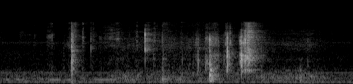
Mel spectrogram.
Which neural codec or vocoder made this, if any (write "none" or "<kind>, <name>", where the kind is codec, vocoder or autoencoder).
none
